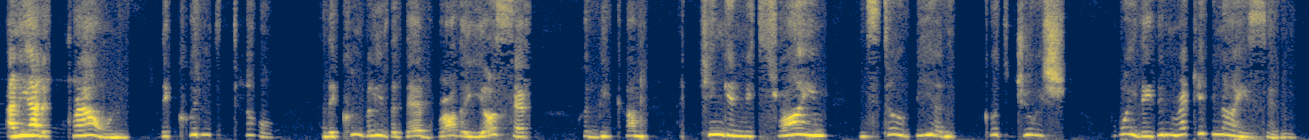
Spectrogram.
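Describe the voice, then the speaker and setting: High-pitched woman telling children a story. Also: rough recording. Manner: simple repeated phrases, questions to listeners. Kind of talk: animated puppet-show storytelling for young children.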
